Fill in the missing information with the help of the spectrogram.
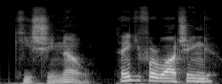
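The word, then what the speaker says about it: Chișinău: It's 3 syllables. Ki as in kiosk, Xi as in Xi Jinping, and No as in no. And the emphasis goes on the final syllable, so you put them together and you get Kishino.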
